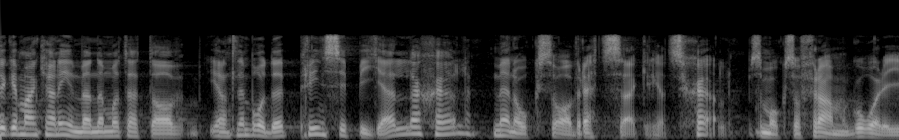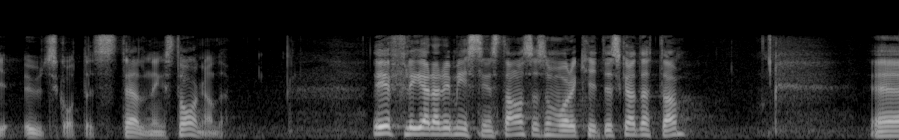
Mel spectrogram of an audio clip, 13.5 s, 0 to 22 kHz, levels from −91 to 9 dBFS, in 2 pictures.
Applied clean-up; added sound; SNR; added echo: none; none; none; none.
